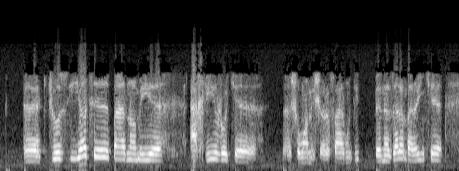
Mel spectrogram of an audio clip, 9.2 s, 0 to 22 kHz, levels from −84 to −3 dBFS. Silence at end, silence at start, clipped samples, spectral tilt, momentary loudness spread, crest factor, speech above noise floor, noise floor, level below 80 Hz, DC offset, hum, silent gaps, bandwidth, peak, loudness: 0 s; 0.45 s; under 0.1%; -5 dB/octave; 14 LU; 12 dB; 22 dB; -33 dBFS; -52 dBFS; under 0.1%; none; none; 7.8 kHz; 0 dBFS; -12 LUFS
